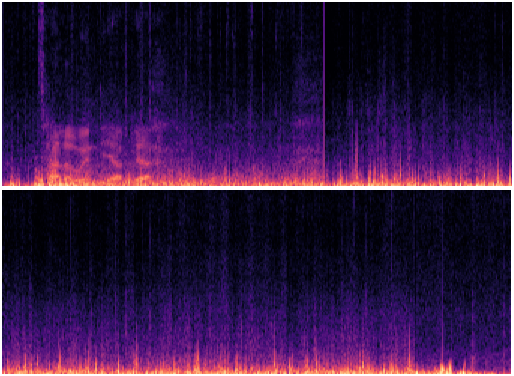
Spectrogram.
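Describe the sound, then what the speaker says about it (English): Strong wind buffets the microphone on a mountain summit in Korea, a loud continuous low roar with gusty rumble throughout, while a person talks over it. "It's hella windy up here."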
